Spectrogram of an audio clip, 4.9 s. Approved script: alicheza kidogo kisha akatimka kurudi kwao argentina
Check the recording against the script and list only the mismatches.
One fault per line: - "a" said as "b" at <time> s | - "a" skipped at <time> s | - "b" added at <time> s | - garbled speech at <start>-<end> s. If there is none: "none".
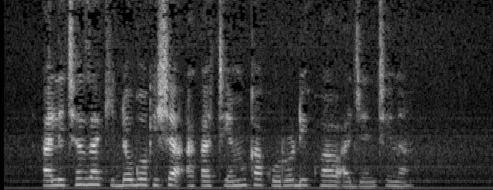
none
